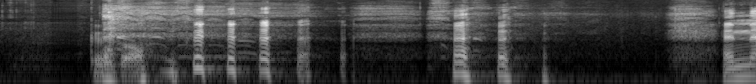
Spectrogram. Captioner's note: laughs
